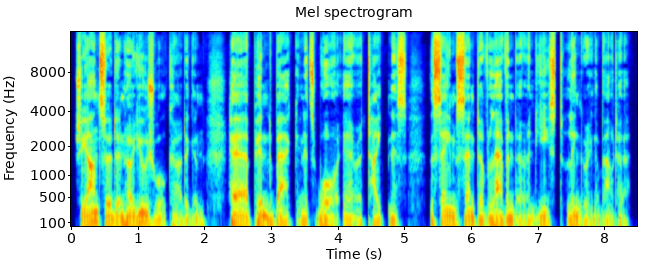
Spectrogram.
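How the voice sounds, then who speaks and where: A man narrating a mystery story in a slow, hushed, deliberate way. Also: a bass voice, lively intonation, husky, no room sound, clean studio sound.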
